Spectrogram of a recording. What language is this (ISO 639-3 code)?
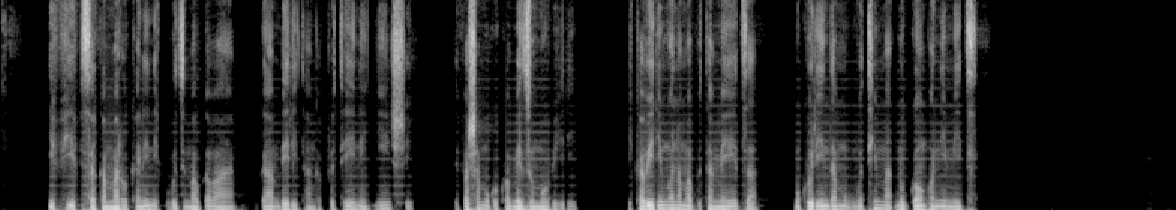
run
